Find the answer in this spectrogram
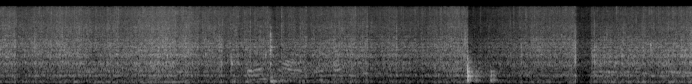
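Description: Chicken pieces sizzling in soy sauce in a ceramic nonstick frying pan, stirred with a wooden spatula. A steady frying hiss, with one sharp knock about two-thirds of the way through.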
